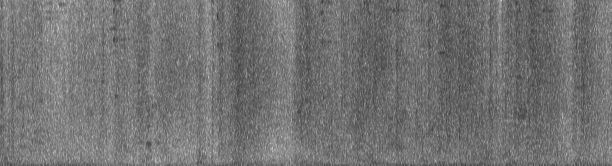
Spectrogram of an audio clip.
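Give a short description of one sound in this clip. Game spell effects whoosh and clash in a fight.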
